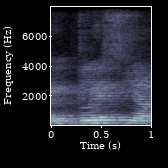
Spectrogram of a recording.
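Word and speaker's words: ἐκκλησία: La iglesia, hermanos, la palabra iglesia viene de una palabra griega que se pronuncia eclesia o eclesia y significa llamar a congregar.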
